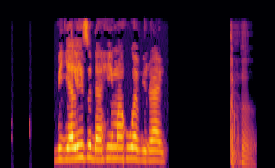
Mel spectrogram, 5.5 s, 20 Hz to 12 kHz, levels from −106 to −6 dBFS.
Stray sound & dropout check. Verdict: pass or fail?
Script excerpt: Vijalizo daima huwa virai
fail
